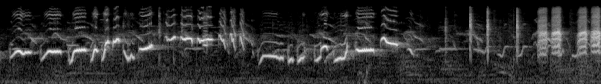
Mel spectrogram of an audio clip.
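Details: White-rumped shama pouring out fight-song to rouse another shama, tail flicking and clicking; fast, varied whistled phrases about four per second, looping up and down, closing with loud harsh chattering bursts.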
